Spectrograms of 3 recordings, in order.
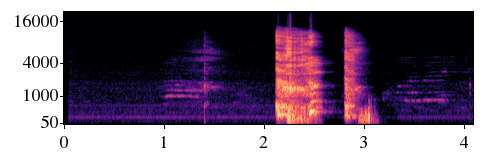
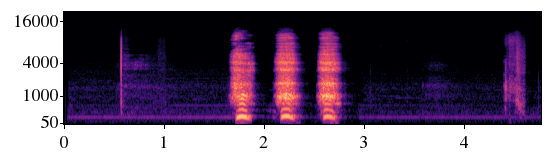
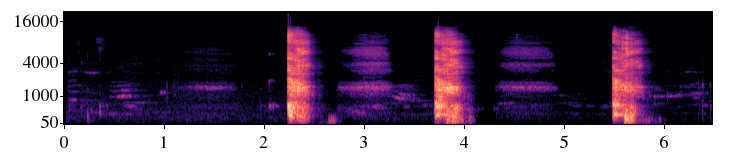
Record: cough_length: 4.1 s
cough_amplitude: 32767
cough_signal_mean_std_ratio: 0.29
exhalation_length: 4.8 s
exhalation_amplitude: 19829
exhalation_signal_mean_std_ratio: 0.28
three_cough_length: 6.5 s
three_cough_amplitude: 32085
three_cough_signal_mean_std_ratio: 0.26
survey_phase: beta (2021-08-13 to 2022-03-07)
age: 18-44
gender: Male
wearing_mask: 'No'
symptom_cough_any: true
symptom_runny_or_blocked_nose: true
symptom_sore_throat: true
symptom_fatigue: true
symptom_headache: true
symptom_onset: 3 days
smoker_status: Never smoked
respiratory_condition_asthma: false
respiratory_condition_other: false
recruitment_source: Test and Trace
submission_delay: 2 days
covid_test_result: Negative
covid_test_method: RT-qPCR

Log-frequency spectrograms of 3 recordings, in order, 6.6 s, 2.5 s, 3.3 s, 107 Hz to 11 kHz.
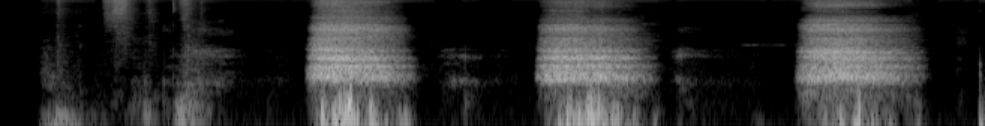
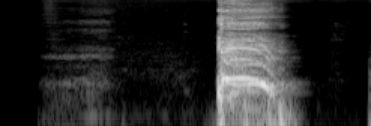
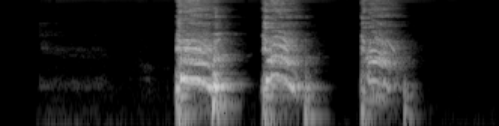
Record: exhalation_length: 6.6 s
exhalation_amplitude: 6353
exhalation_signal_mean_std_ratio: 0.47
cough_length: 2.5 s
cough_amplitude: 29043
cough_signal_mean_std_ratio: 0.34
three_cough_length: 3.3 s
three_cough_amplitude: 8152
three_cough_signal_mean_std_ratio: 0.4
survey_phase: beta (2021-08-13 to 2022-03-07)
age: 18-44
gender: Male
wearing_mask: 'No'
symptom_cough_any: true
symptom_runny_or_blocked_nose: true
symptom_fatigue: true
symptom_change_to_sense_of_smell_or_taste: true
symptom_onset: 3 days
smoker_status: Never smoked
respiratory_condition_asthma: false
respiratory_condition_other: false
recruitment_source: Test and Trace
submission_delay: 2 days
covid_test_result: Positive
covid_test_method: RT-qPCR
covid_ct_value: 26.2
covid_ct_gene: N gene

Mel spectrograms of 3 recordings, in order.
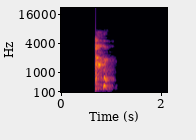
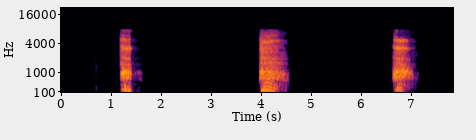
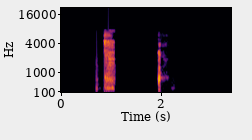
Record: cough_length: 2.1 s
cough_amplitude: 27215
cough_signal_mean_std_ratio: 0.26
exhalation_length: 7.9 s
exhalation_amplitude: 29288
exhalation_signal_mean_std_ratio: 0.29
three_cough_length: 3.4 s
three_cough_amplitude: 28882
three_cough_signal_mean_std_ratio: 0.2
survey_phase: beta (2021-08-13 to 2022-03-07)
age: 45-64
gender: Female
wearing_mask: 'No'
symptom_sore_throat: true
symptom_fatigue: true
symptom_headache: true
symptom_onset: 3 days
smoker_status: Current smoker (1 to 10 cigarettes per day)
respiratory_condition_asthma: false
respiratory_condition_other: false
recruitment_source: Test and Trace
submission_delay: 2 days
covid_test_result: Positive
covid_test_method: RT-qPCR
covid_ct_value: 22.5
covid_ct_gene: N gene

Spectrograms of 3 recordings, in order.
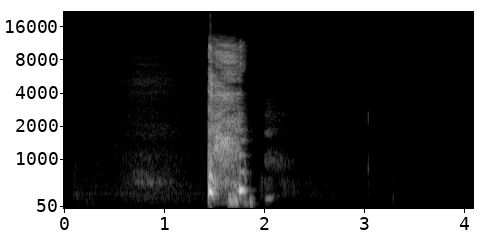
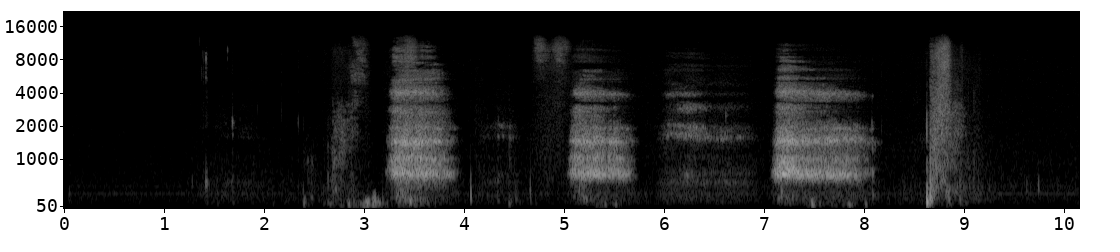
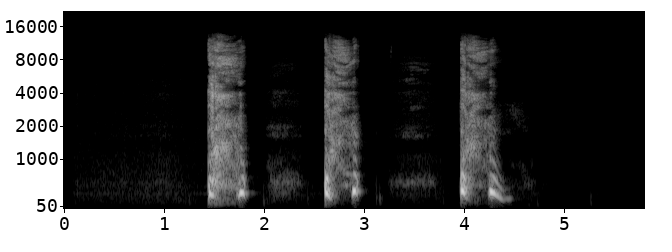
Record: cough_length: 4.1 s
cough_amplitude: 31402
cough_signal_mean_std_ratio: 0.2
exhalation_length: 10.2 s
exhalation_amplitude: 5697
exhalation_signal_mean_std_ratio: 0.44
three_cough_length: 5.8 s
three_cough_amplitude: 24570
three_cough_signal_mean_std_ratio: 0.28
survey_phase: beta (2021-08-13 to 2022-03-07)
age: 18-44
gender: Female
wearing_mask: 'No'
symptom_none: true
smoker_status: Never smoked
respiratory_condition_asthma: false
respiratory_condition_other: false
recruitment_source: REACT
submission_delay: 5 days
covid_test_result: Negative
covid_test_method: RT-qPCR
influenza_a_test_result: Negative
influenza_b_test_result: Negative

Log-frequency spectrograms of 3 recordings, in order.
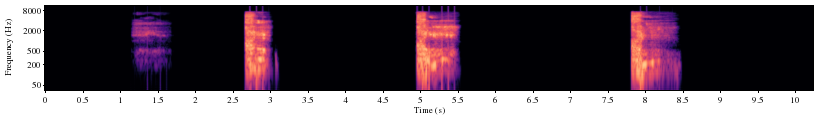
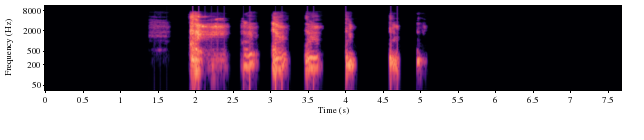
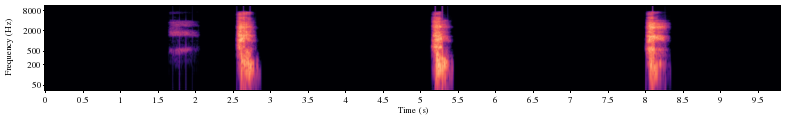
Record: three_cough_length: 10.2 s
three_cough_amplitude: 32768
three_cough_signal_mean_std_ratio: 0.26
cough_length: 7.7 s
cough_amplitude: 29919
cough_signal_mean_std_ratio: 0.28
exhalation_length: 9.8 s
exhalation_amplitude: 29201
exhalation_signal_mean_std_ratio: 0.19
survey_phase: beta (2021-08-13 to 2022-03-07)
age: 18-44
gender: Female
wearing_mask: 'No'
symptom_cough_any: true
symptom_runny_or_blocked_nose: true
symptom_fatigue: true
symptom_onset: 2 days
smoker_status: Ex-smoker
respiratory_condition_asthma: false
respiratory_condition_other: false
recruitment_source: Test and Trace
submission_delay: 1 day
covid_test_result: Positive
covid_test_method: RT-qPCR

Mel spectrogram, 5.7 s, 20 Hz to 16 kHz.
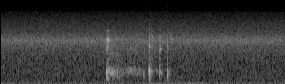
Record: cough_length: 5.7 s
cough_amplitude: 6977
cough_signal_mean_std_ratio: 0.58
survey_phase: beta (2021-08-13 to 2022-03-07)
age: 45-64
gender: Female
wearing_mask: 'No'
symptom_runny_or_blocked_nose: true
symptom_fatigue: true
symptom_headache: true
symptom_change_to_sense_of_smell_or_taste: true
symptom_loss_of_taste: true
symptom_other: true
symptom_onset: 4 days
smoker_status: Current smoker (1 to 10 cigarettes per day)
respiratory_condition_asthma: true
respiratory_condition_other: false
recruitment_source: Test and Trace
submission_delay: 1 day
covid_test_result: Positive
covid_test_method: RT-qPCR
covid_ct_value: 18.4
covid_ct_gene: ORF1ab gene
covid_ct_mean: 19.1
covid_viral_load: 540000 copies/ml
covid_viral_load_category: Low viral load (10K-1M copies/ml)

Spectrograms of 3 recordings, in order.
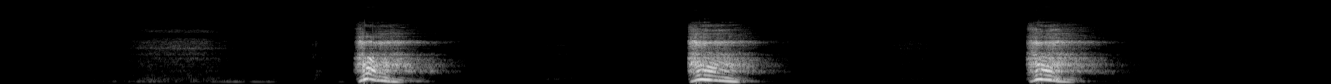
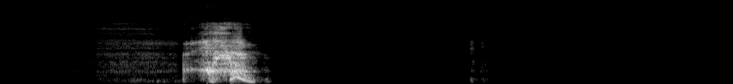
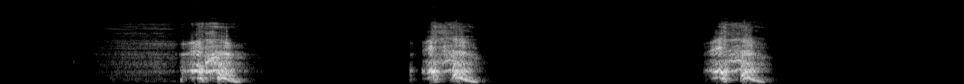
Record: exhalation_length: 13.3 s
exhalation_amplitude: 31208
exhalation_signal_mean_std_ratio: 0.27
cough_length: 7.3 s
cough_amplitude: 28358
cough_signal_mean_std_ratio: 0.22
three_cough_length: 9.6 s
three_cough_amplitude: 32768
three_cough_signal_mean_std_ratio: 0.32
survey_phase: alpha (2021-03-01 to 2021-08-12)
age: 65+
gender: Male
wearing_mask: 'No'
symptom_none: true
smoker_status: Ex-smoker
respiratory_condition_asthma: false
respiratory_condition_other: false
recruitment_source: REACT
submission_delay: 1 day
covid_test_result: Negative
covid_test_method: RT-qPCR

